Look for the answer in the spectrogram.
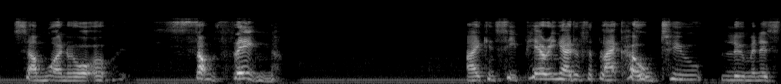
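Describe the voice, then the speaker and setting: A woman radio reporter played by an actress gives live, on-the-scene commentary in a radio drama. Her medium-pitched voice is a little husky. She speaks in formal, descriptive phrases with dramatic pauses and breathless awe. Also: pushed and bright, exaggerated voice. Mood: rising alarm. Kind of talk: radio play acting as live news commentary.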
